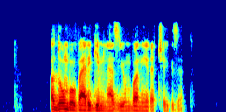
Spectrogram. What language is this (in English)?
Hungarian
